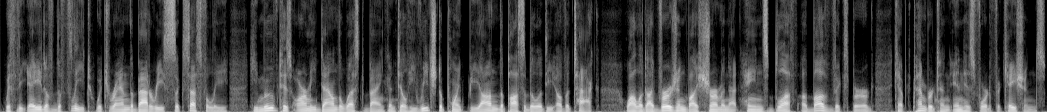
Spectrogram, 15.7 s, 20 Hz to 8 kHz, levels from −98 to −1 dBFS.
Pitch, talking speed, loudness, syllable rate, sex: 110 Hz, 170 wpm, -20 LUFS, 5.0 syllables/s, male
